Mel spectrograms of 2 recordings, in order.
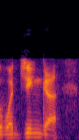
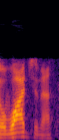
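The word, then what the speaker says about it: Wandjina: I used to call them the Wajinga, but it's a Wajina.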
